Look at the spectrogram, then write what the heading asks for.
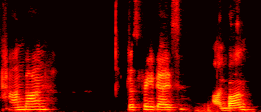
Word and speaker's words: Kanban: It's actually pronounced Kanban, just for you guys. Kanban? Potato. We call it Kanban at CW. So I have my excuse. In Portuguese, we say Kanban.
